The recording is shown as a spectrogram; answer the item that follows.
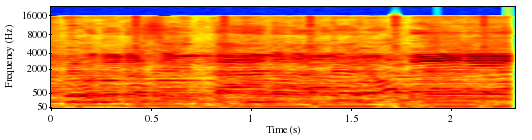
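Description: A live conjunto band playing Latin dance music, with a steady, repeating bass line.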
